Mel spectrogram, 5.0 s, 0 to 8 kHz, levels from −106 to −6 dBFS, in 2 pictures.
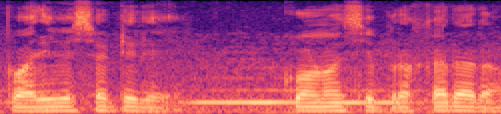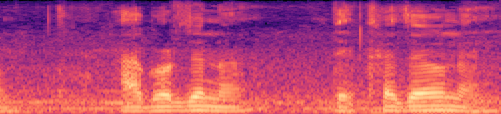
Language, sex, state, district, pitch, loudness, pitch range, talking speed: Odia, male, Odisha, Khordha, 105 Hz, -17 LUFS, 95-110 Hz, 70 wpm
